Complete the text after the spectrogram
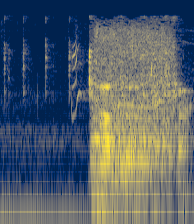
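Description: A polar bear roars loudly.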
